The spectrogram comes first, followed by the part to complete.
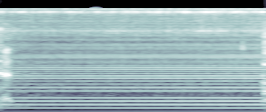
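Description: Steady electrical mains hum, a stack of even, unchanging tones.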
